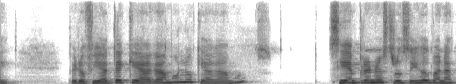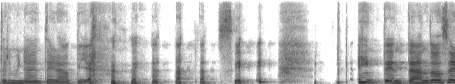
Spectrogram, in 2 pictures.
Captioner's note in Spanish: risas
